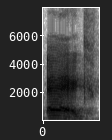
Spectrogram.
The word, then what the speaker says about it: Eigg: And then when I was 6, we moved off to the Isle of Egg, pronounced like egg. – An egg. Yeah, E-I-G-G, like an egg.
